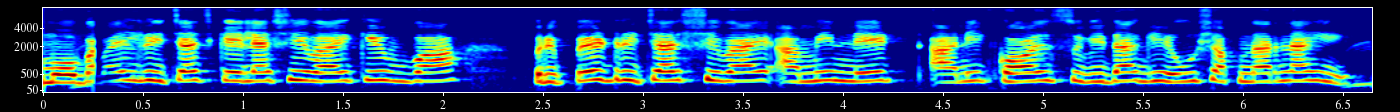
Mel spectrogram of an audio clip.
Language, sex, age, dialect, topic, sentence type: Marathi, female, 18-24, Varhadi, banking, statement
